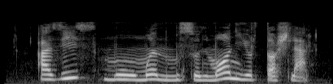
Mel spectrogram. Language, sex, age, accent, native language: Uzbek, female, 19-29, Samarqand, Uzbek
